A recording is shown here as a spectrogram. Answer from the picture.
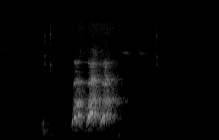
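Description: A dog barking twice in quick succession about a second and a half in, heard through an online call's audio, with a faint short sound just before.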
